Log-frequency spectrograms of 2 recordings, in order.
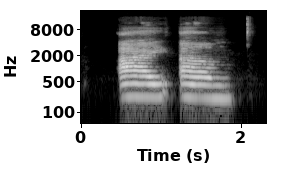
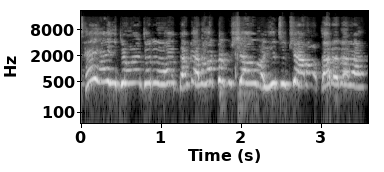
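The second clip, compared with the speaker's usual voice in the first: high bubbly host pitch; cheery intro; 11 semitones higher, faster than usual. Retold or imitated. Imitating her own upbeat welcome to an empty channel. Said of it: "trying to tell you guys".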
